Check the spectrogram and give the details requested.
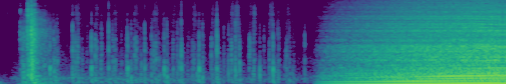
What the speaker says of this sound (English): Dad's car is coming!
